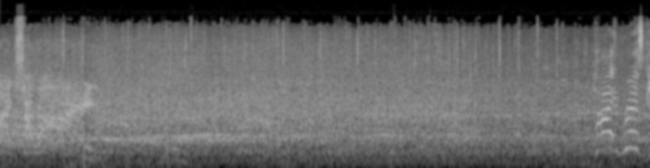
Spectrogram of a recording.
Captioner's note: crowd cheering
